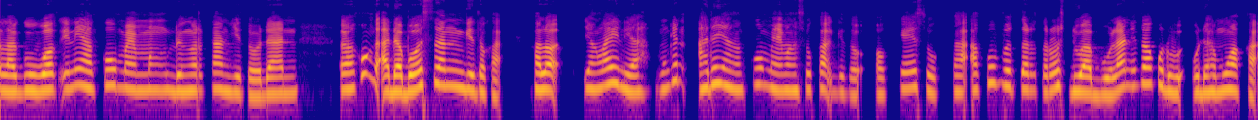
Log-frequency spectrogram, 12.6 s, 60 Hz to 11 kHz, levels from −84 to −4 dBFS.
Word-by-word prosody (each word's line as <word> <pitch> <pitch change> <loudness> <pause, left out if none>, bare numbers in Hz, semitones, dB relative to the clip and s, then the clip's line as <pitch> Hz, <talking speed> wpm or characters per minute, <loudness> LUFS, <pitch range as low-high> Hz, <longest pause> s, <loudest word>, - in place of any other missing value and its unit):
lagu 215 0 +2
Walk 225 0 +6
ini 255 +5 -2
aku 260 +2 +1
memang 225 -3 -2
dengarkan 215 0 -1
gitu 185 -3 -1
dan, 195 +1 0 0.4
eee, 230 +1 +3
aku 455 - +2
nggak - - +3
ada 210 - +10
bosen 260 +4 +3
gitu, 215 -3 0
Kak. 175 -2 -6 0.2
Kalau 230 -1 +5 0.3
yang 240 -1 -2
lain 285 -1 +3
ya, 210 -1 -1
mungkin 245 +9 -4 0.2
ada 245 +4 0
yang 275 -5 +1
aku 285 +6 -5
memang 225 -4 -2
suka 230 0 -3
gitu, 200 -3 -8 0.2
oke 190 +6 -6
suka, 210 0 -6
aku 295 +7 -3
puter 240 -4 -1
terus 230 +5 0
2 210 -1 +3
bulan 185 +8 +2
itu 270 +3 -3
aku 295 -1 +3
du - - +2 0.2
udah 205 +1 0
muak, 220 0 +2
Kak, - - -2
225 Hz, 185 wpm, -23 LUFS, 210-250 Hz, 0.4 s, ada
